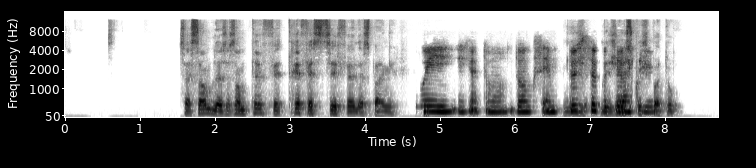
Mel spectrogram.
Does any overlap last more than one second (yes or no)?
yes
